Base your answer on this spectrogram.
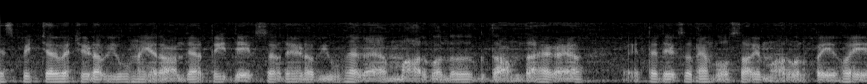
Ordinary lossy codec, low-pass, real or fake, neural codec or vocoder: none; 7.2 kHz; fake; vocoder, 22.05 kHz, 80 mel bands, HiFi-GAN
